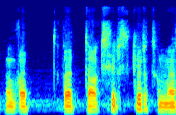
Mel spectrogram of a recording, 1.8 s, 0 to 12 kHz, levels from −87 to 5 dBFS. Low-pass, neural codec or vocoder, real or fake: 9.9 kHz; vocoder, 22.05 kHz, 80 mel bands, Vocos; fake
